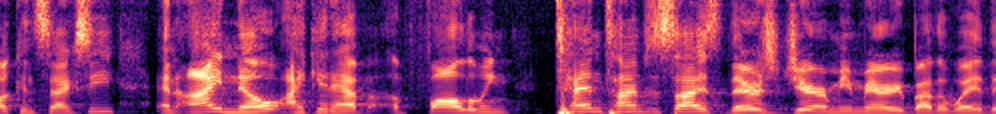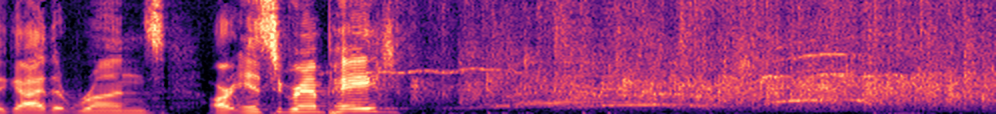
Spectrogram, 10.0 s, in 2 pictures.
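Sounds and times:
speech: 0:00.0 - 0:07.5
audience applause: 0:07.0 - 0:09.9.

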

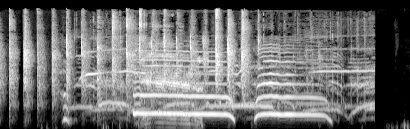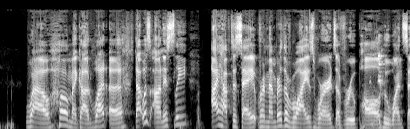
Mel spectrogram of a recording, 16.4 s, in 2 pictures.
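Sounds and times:
applause sound effect: 0:00.0 - 0:07.5
speech: 0:08.8 - 0:16.3.

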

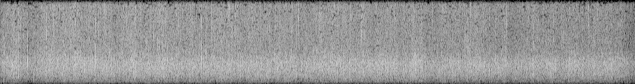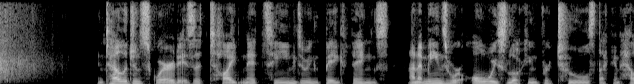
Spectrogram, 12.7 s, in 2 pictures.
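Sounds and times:
audience applause: 0:00.0 - 0:06.9
speech: 0:07.4 - 0:12.6.

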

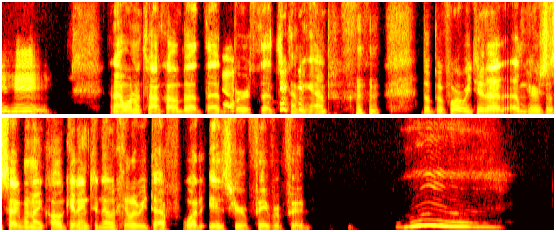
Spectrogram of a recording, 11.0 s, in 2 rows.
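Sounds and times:
speech: 0:00.0 - 0:10.5
laughter: 0:01.1 - 0:08.3
person yawning: 0:03.2 - 0:04.3.

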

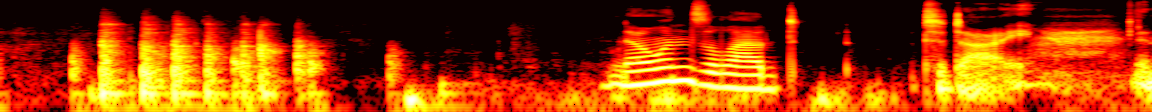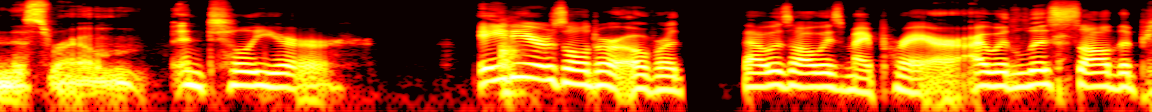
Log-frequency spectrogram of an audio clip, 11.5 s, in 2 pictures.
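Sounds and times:
people knocking on wood: 0:00.4 - 0:02.4
speech: 0:03.0 - 0:04.0, 0:04.7 - 0:07.6, 0:08.2 - 0:11.5.

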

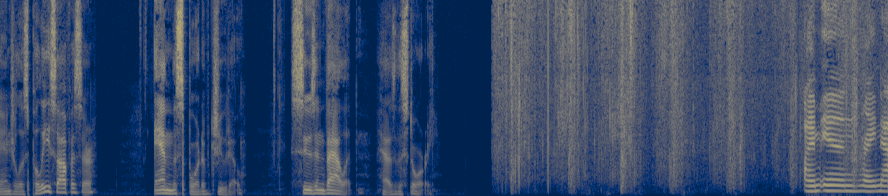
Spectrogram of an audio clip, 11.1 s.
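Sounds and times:
speech: 0:00.0 - 0:01.3, 0:01.9 - 0:05.5, 0:06.2 - 0:06.4, 0:10.1 - 0:11.1
brittle twigs and leaves crackling and rustling: 0:06.2 - 0:11.1
footsteps tromping through dry brush: 0:06.2 - 0:11.1.

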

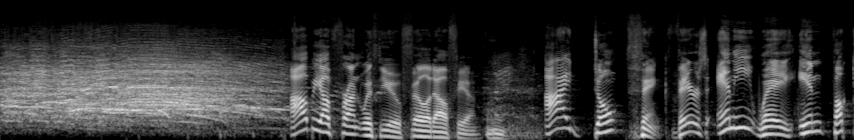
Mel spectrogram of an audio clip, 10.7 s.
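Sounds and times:
crowd shouting their full names: 0:00.0 - 0:04.2
speech: 0:03.6 - 0:10.6.

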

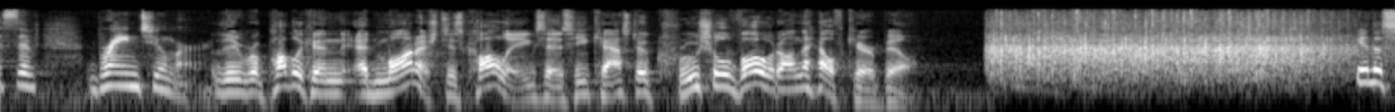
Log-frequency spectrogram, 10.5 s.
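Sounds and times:
speech: 0:00.0 - 0:06.9, 0:10.2 - 0:10.4
standing ovation applause for Senator John McCain in the Senate chamber: 0:07.4 - 0:10.4.

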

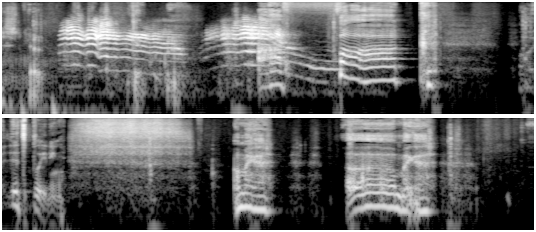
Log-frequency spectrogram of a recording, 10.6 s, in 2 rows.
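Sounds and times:
speech: 0:00.0 - 0:00.4, 0:05.5 - 0:06.3, 0:07.7 - 0:08.1, 0:08.8 - 0:09.8
cat meowing beside a microphone: 0:00.6 - 0:03.3.

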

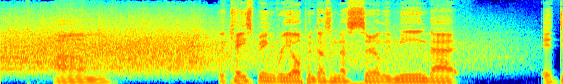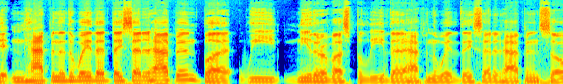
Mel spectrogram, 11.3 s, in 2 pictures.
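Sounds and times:
applause: 0:00.0 - 0:05.3
speech: 0:00.5 - 0:01.2, 0:02.2 - 0:04.7, 0:05.4 - 0:11.2.

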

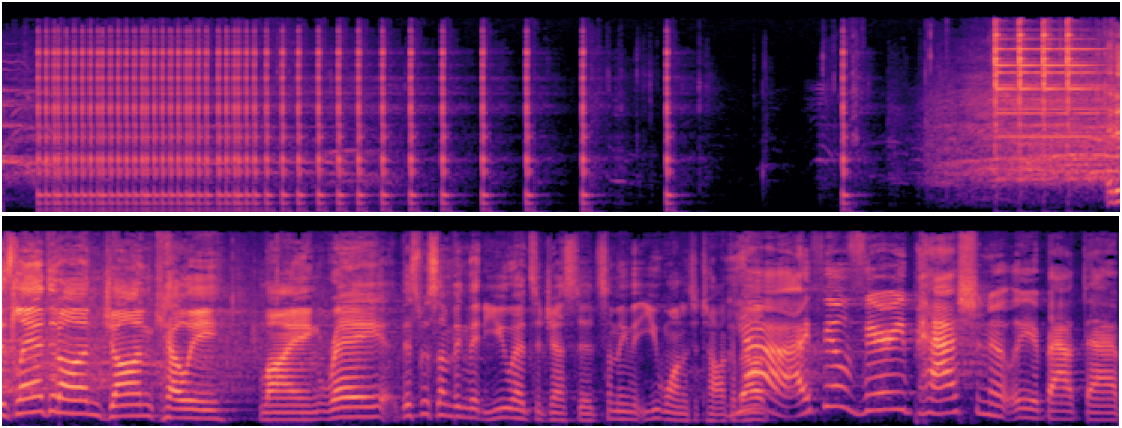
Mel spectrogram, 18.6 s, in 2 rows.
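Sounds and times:
prize wheel spinning with ratcheting clicks: 0:00.3 - 0:04.2
speech: 0:09.2 - 0:18.6.

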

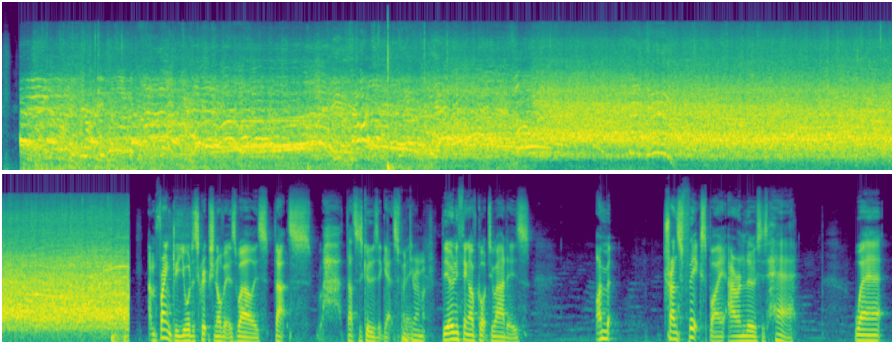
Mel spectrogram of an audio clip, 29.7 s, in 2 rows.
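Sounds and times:
large football crowd cheering and applauding: 0:00.3 - 0:17.0
sharp thud: 0:06.4 - 0:07.0
speech: 0:17.4 - 0:23.7, 0:24.7 - 0:25.1, 0:25.9 - 0:28.1, 0:29.0 - 0:29.6.

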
